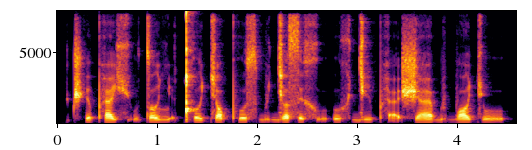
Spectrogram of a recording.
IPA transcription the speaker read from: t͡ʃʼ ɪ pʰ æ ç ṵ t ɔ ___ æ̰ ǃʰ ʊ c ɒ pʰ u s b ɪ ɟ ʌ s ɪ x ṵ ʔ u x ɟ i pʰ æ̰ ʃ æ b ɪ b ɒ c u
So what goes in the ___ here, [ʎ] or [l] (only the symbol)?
ʎ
